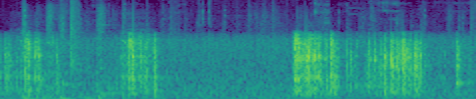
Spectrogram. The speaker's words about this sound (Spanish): pero estamos hablando de una caja registradora en ese momento. Uh-huh. Antes de la lectura de barras, ¿no?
